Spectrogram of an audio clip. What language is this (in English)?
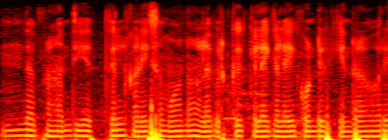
Tamil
